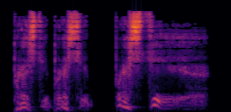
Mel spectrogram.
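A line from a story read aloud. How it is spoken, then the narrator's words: Breathed out. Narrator (Russian): Выдохнул он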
